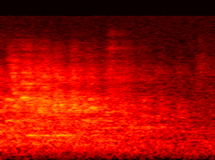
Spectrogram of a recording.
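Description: An audience laughing, the laughter fading away over about a second and a half.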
